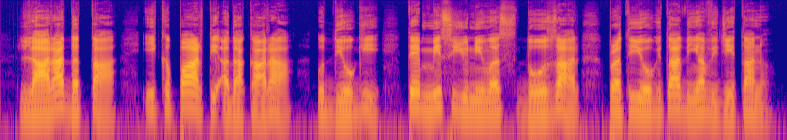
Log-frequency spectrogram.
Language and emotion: Dogri, neutral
